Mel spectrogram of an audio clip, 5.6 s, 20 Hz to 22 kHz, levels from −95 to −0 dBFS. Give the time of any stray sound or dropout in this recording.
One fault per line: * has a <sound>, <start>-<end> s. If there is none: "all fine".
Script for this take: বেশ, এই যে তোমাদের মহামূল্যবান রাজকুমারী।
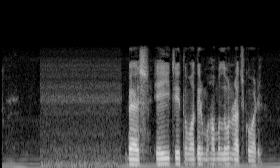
all fine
